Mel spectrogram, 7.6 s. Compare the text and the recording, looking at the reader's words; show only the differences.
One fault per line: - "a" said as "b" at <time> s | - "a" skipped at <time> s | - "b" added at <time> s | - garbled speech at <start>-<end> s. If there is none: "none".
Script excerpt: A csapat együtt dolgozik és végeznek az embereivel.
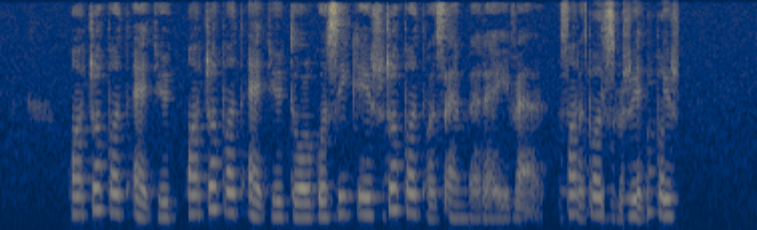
- "a csapat együtt" added at 1.8 s
- "végeznek" said as "csapat" at 3.8 s
- garbled speech at 5.6-6.8 s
